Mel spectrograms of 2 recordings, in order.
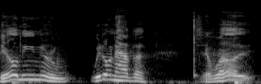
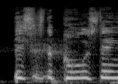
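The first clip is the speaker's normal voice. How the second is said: mock-excited scream, much higher in pitch; 10 semitones higher than usual. Retelling a takeoff with Kai aboard, imitating Kai's excited screaming. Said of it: "Kai starts screaming".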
